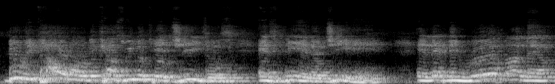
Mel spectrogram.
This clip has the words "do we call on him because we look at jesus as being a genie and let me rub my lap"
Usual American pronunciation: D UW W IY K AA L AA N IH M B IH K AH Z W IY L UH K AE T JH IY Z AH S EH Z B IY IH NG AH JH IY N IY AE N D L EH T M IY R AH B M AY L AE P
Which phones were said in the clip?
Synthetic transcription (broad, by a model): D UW W IY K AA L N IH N B IH K AH Z W IY L UH K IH T JH IY Z AH S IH Z B IY IH NG AH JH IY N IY N L EH T M IY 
